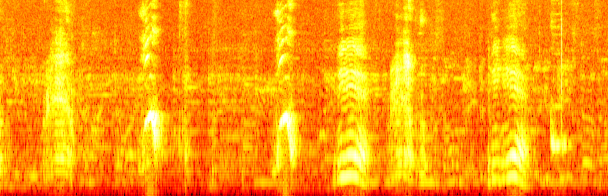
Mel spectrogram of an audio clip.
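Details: Grey parrot (Psittacus erithacus) named Roma, a pet, talking Russian in short speech-like phrases about a second apart ("privet", "poka"), shifting between male and female voices, with a few sharp whistled notes and faint music.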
